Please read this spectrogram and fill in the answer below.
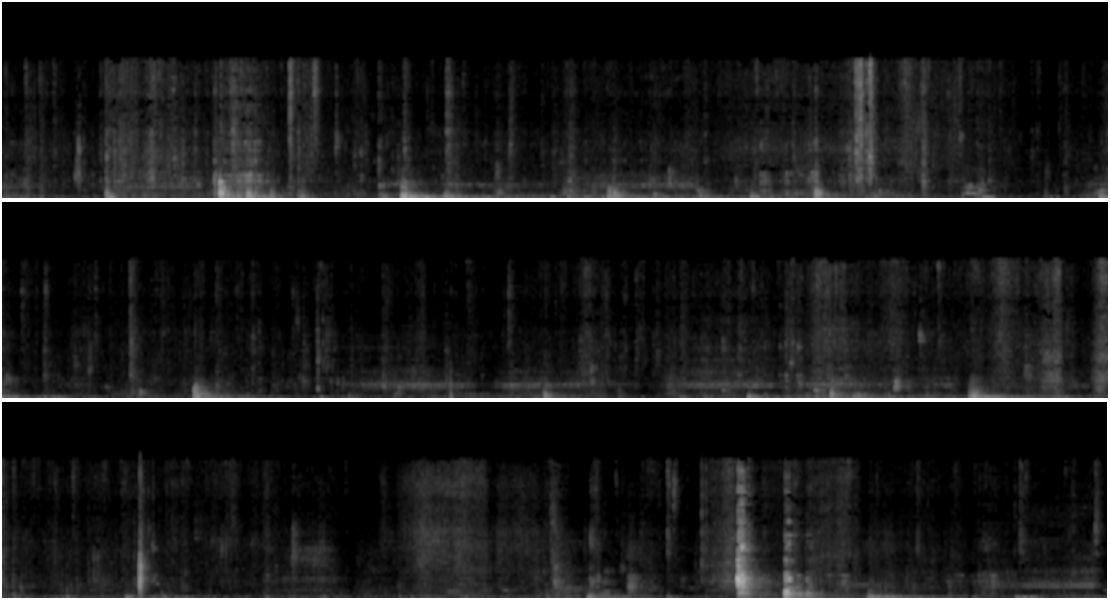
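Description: Boots splashing and squelching through shallow muddy water and knocking on loose wet rock, as irregular steps, splashes and clatters inside a narrow mine tunnel. The loudest knocks come near the end.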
